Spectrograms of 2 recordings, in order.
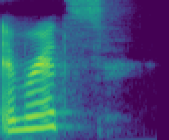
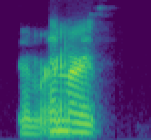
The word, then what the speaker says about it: Emirates: So on May 3rd, 2010, a janitor noticed some suspicious behavior about a man in the Emirates. Is that how you pronounce that word? Emirates? Emiratis? Emirates. – Emirates. – It is? Okay, good. I was questioning myself for no reason.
